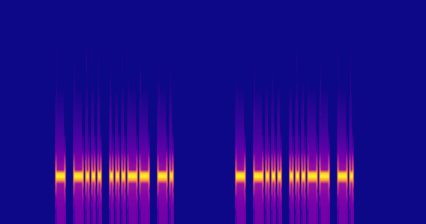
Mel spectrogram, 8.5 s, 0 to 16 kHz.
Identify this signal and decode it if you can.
Morse code, heard as a keyed tone, about 20 wpm, 700 Hz. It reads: TB3N TB3N
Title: DXCC-100 Call Signs - 4 Characters - Repeated 2x - 20wpm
